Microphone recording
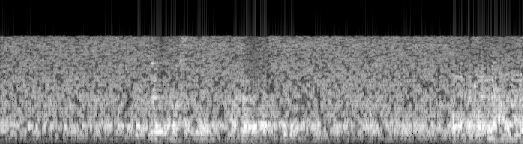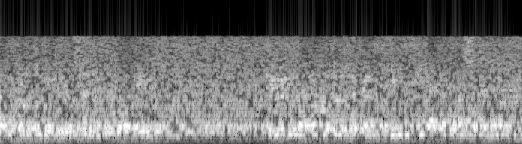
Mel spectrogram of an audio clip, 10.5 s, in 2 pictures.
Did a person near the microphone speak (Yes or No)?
No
